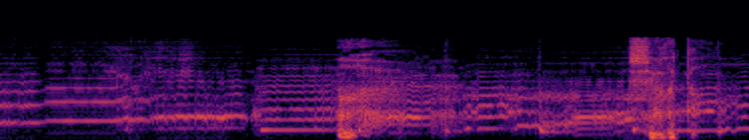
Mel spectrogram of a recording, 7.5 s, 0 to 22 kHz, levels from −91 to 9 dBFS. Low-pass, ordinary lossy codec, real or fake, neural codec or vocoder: 7.2 kHz; none; fake; codec, 16 kHz, 16 kbps, FunCodec, trained on LibriTTS, 50 frames a second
